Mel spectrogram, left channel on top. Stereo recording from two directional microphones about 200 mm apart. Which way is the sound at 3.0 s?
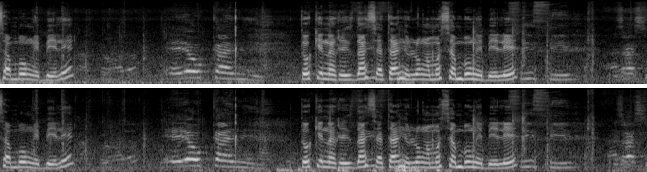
5° left (ahead or behind).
